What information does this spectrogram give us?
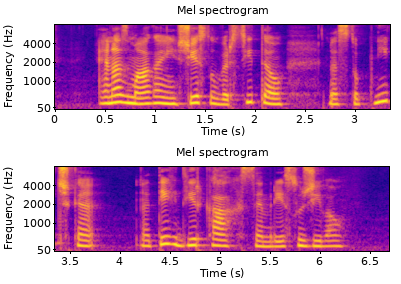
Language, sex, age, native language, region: Slovenian, female, 18-29, Slovenian, Drava region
